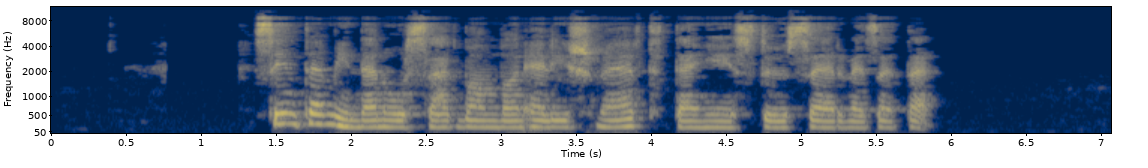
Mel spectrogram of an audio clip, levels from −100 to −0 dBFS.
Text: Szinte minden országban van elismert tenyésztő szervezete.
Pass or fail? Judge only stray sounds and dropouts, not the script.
pass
